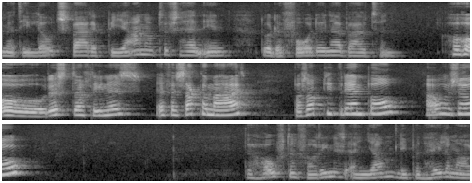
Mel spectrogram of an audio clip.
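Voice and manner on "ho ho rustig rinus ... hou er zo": louder, higher-pitched mover's call; calling out directions. Acted. Movers to each other, steering a piano through the door, calling out. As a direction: call out instructions while heaving a heavy load.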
